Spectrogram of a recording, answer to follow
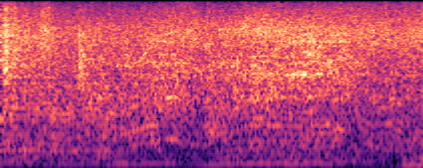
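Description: Faint voices of people talking at a distance, over a low steady hum.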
